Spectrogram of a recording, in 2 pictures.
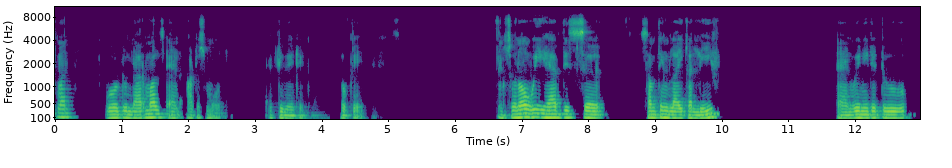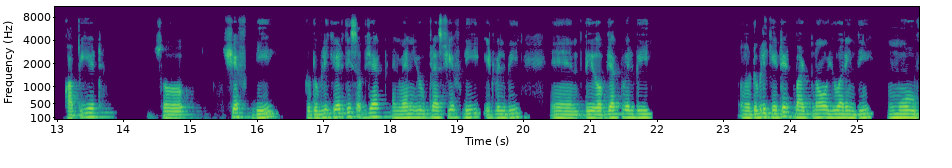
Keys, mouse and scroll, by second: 0.7 scroll down 1, 2.4 click, 3.0-4.5 middle drag, 4.5-4.9 scroll up 1, 4.9 drag, 5.4-7.0 middle drag, 7.0-7.8 scroll down 2, 7.8-12.4 middle drag, 12.4 click, 13.0-14.6 middle drag, 14.6 click, 15.5 drag, 17.3 shift+d.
